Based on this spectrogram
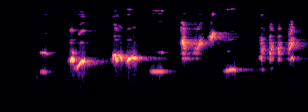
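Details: Varied whistled song of an Oriental magpie-robin (kacer), played as a lure to make caged birds sing: a string of short slurred whistles, one low pure note, then quick high chattering notes, each separated by brief pauses. No other sounds.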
